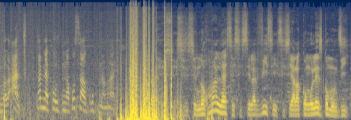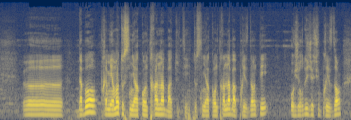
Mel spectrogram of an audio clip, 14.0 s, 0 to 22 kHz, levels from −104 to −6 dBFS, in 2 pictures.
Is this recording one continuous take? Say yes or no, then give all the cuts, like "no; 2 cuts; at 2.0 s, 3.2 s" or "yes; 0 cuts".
yes; 0 cuts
